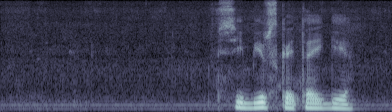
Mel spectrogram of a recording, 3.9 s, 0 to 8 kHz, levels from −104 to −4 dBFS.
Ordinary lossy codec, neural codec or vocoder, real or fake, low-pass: none; none; real; none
